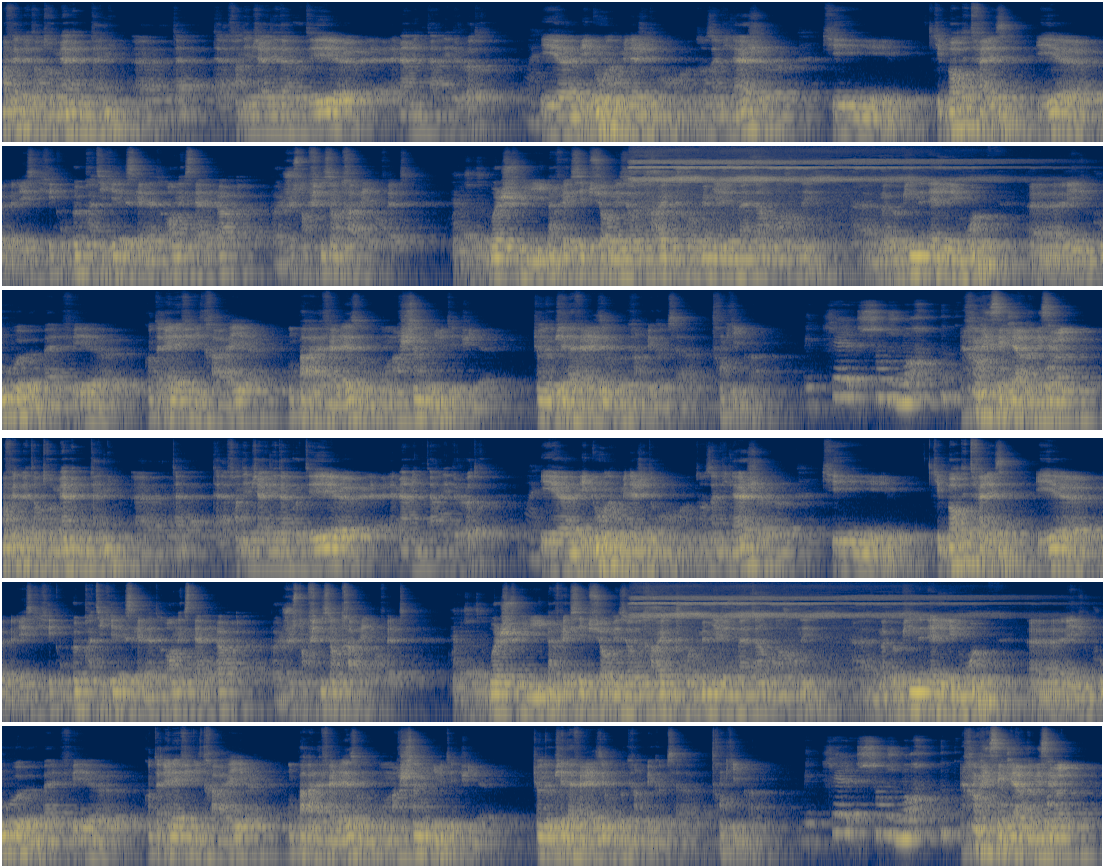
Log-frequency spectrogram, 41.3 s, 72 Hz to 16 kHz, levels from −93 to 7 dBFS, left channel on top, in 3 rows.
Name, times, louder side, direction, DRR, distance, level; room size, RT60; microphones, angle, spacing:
voice 1, 0.0-6.0 6.7-10.0 10.3-11.2 11.6-12.6 12.9-18.7 19.4-23.9 24.5-26.1 26.5-29.0 29.3-30.7 31.1-33.6 34.2-36.9 39.5-40.8, right 1 dB, 75° right, -4 dB, 0.9 m, -29 dB
voice 2, 6.4-6.8 13.1-13.3 17.1-17.4 19.4-19.8 24.3-24.6 34.6-35.1 37.4-39.3 39.7-40.8, right 1 dB, 30° right, -7 dB, 0.7 m, -38 dB
sound 1, 21.6-26.7, left 2 dB, 30° left, 0.6 m, -35 dB
4.2 x 2.9 x 2.3 m, 1.5 s
head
